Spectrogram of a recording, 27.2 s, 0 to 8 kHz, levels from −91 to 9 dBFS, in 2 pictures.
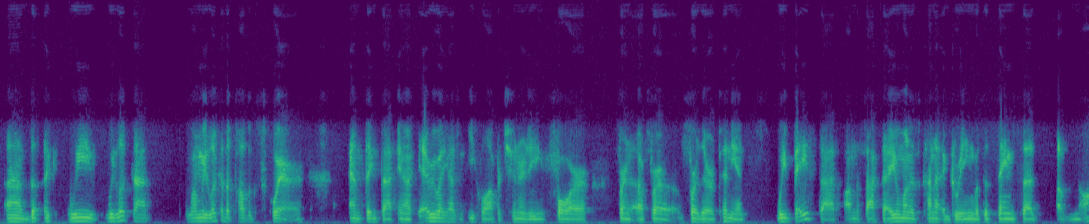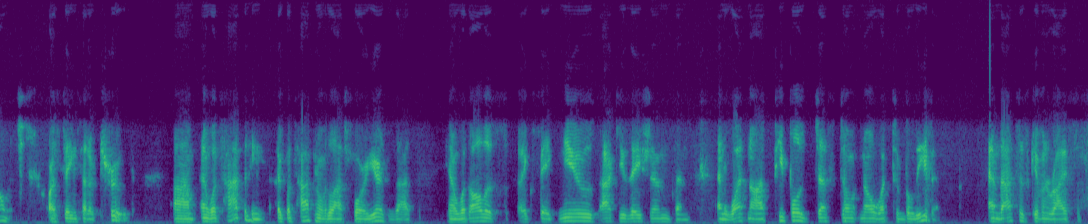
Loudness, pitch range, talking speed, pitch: -21 LUFS, 100-115 Hz, 205 wpm, 110 Hz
